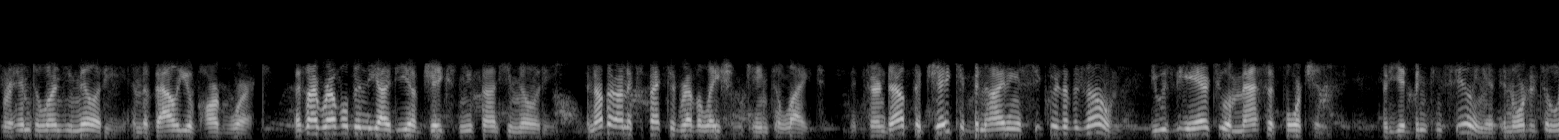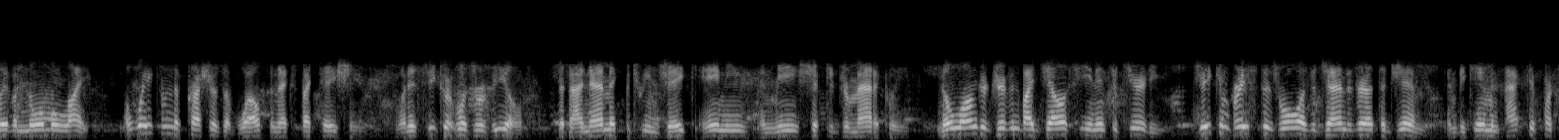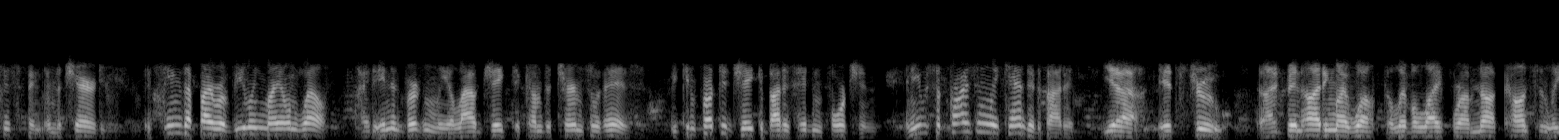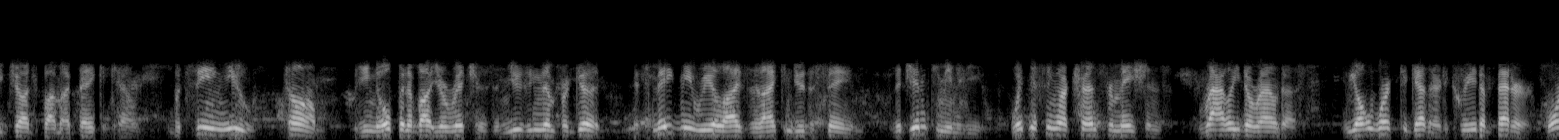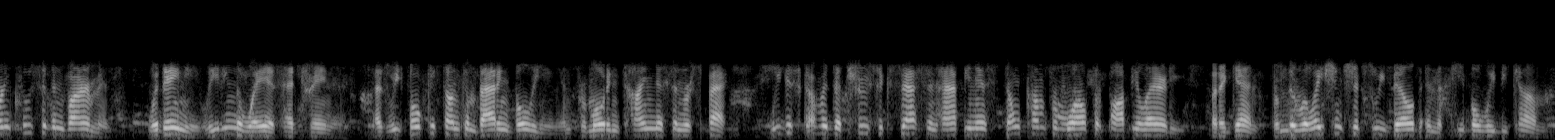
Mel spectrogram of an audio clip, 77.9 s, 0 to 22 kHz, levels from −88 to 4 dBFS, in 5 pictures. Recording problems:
phone-call audio; poor line; nothing above 3 kHz
background chatter; faint; throughout; 4 voices, 25 dB below the speech

